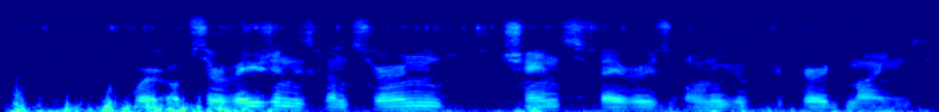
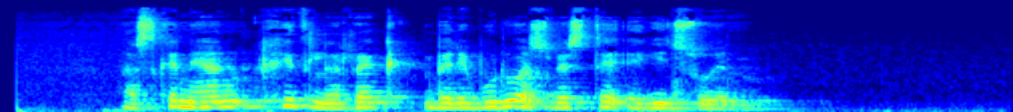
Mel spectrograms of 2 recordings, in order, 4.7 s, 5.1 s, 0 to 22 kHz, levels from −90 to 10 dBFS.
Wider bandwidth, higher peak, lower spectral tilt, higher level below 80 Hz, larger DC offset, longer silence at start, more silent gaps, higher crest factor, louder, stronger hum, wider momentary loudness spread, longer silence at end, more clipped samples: second, 13.5 kHz vs 16.5 kHz; second, -34 dBFS vs -14 dBFS; about the same, -4.5 dB/octave vs -5 dB/octave; about the same, -60 dBFS vs -60 dBFS; neither; about the same, 0.05 s vs 0.1 s; neither; about the same, 18 dB vs 18 dB; second, -53 LUFS vs -29 LUFS; neither; about the same, 9 LU vs 8 LU; second, 0.05 s vs 1.2 s; neither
